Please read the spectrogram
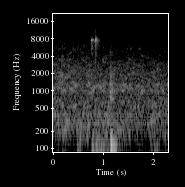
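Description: A single sharp computer-mouse click about a second in, with fainter ticks just before it, over faint steady hiss.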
